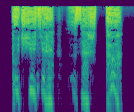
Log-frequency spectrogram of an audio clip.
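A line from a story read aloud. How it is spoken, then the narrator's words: Wounded wheeze. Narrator (Russian): хрипел его ученик, зажимая окровавленное горло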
